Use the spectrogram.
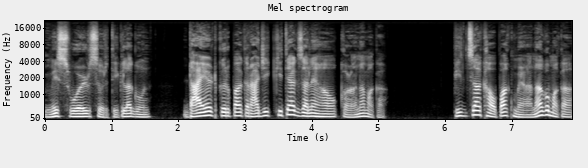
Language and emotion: Goan Konkani, sad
